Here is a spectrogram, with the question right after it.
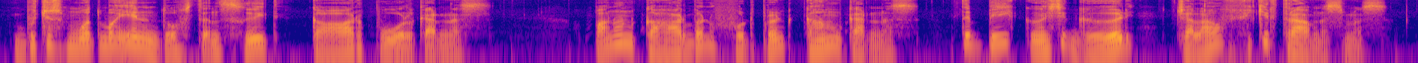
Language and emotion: Kashmiri, happy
